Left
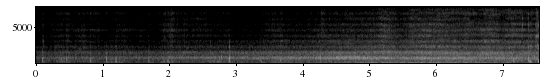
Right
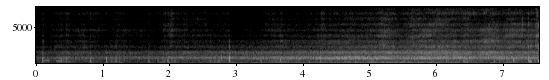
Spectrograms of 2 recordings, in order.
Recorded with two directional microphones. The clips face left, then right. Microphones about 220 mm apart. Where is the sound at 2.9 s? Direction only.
Centre (ahead or behind).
